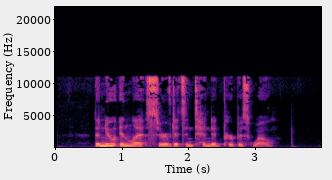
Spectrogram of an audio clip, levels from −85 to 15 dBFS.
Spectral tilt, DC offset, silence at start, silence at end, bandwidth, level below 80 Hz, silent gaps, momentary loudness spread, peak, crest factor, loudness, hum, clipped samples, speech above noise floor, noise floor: -2.5 dB/octave; under 0.1%; 0.6 s; 0.75 s; 11.5 kHz; -60 dBFS; none; 12 LU; -2 dBFS; 14 dB; -15 LUFS; none; under 0.1%; 43 dB; -58 dBFS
